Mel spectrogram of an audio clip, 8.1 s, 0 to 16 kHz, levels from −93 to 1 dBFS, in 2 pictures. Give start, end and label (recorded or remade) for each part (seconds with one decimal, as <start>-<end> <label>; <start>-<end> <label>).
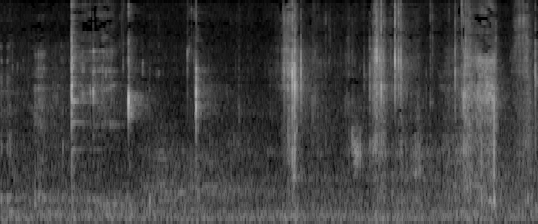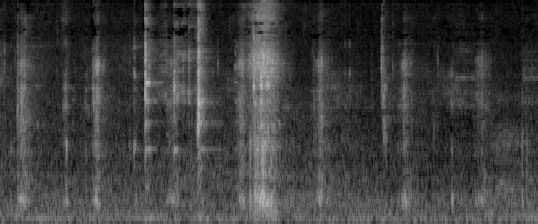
0.0-2.2 remade; 2.2-7.2 recorded; 7.2-8.1 remade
